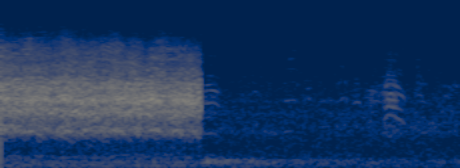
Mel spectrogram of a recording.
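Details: A huge migrating flock of thousands of Arctic barnacle geese stopping over in central Finland gives a dense wall of yapping, barking calls for a second and a half, then near quiet with one faint call.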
